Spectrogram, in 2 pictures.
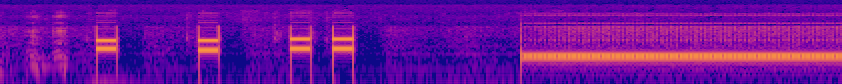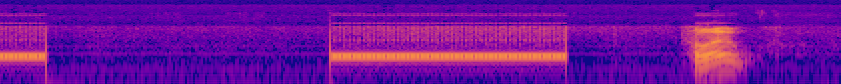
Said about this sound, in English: All right. I'm dialing his phone number right now. Here we go.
